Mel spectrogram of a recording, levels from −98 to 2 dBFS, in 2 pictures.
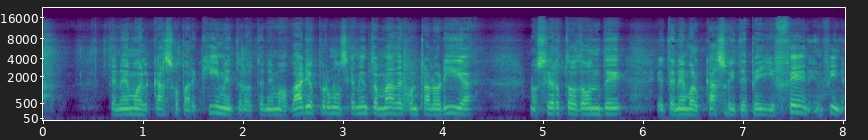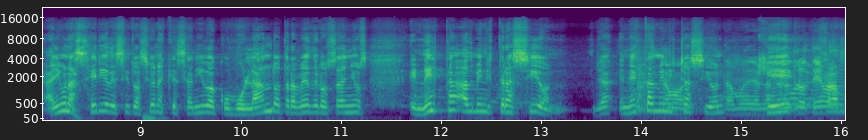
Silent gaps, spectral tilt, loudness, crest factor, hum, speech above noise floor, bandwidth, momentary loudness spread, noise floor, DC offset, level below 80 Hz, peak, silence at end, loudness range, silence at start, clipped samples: none; -0.5 dB/octave; -24 LUFS; 20 dB; none; 22 dB; 16.5 kHz; 12 LU; -48 dBFS; under 0.1%; -66 dBFS; -6 dBFS; 0 s; 3 LU; 0 s; under 0.1%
